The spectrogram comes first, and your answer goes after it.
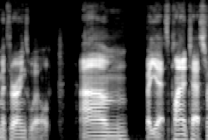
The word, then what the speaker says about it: Planetes: I always go to say Planetos because that's the name for the Game of Thrones world. But yes, Planetes, right?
